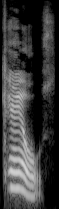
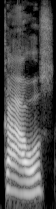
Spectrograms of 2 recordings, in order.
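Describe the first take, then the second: First: "chaos" said as KAY-os; "chaos" the English way, KAY-oss; corrected chaos. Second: "chaos" said as KAH-os; "chaos" with an open first vowel, like "cows"; mispronounced chaos. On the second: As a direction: say "chaos" with a Spanish "ah". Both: Retold or imitated. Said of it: "you should have said chaos".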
